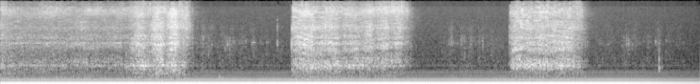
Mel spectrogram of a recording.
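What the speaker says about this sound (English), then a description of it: "when you spray out, sometimes it kind of spits on you a little bit" JMSolution makeup setting spray with SPF is misted onto a face in three long, steady hissing bursts separated by short pauses, close and loud over a constant low electrical hum.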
